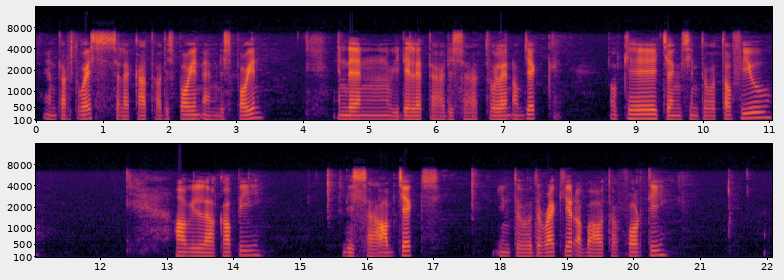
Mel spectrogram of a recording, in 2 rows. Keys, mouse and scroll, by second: 0.0-0.5 typing, 2.2 click, 4.5 space, 5.3 click, 8.5 Delete, 11.0 click, 12.8-13.2 scroll down 1, 13.2 middle click, 13.7-14.2 typing, 15.3 space, 16.1 click, 17.5 space, 18.3 click, 20.0-20.6 typing.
